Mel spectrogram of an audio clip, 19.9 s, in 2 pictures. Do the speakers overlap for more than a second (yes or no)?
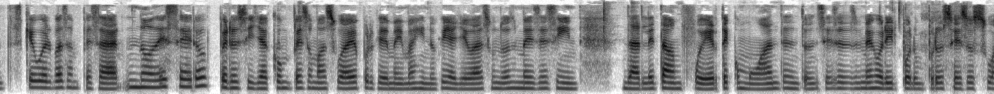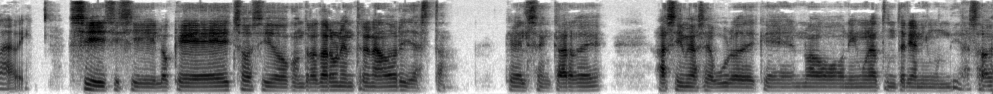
no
